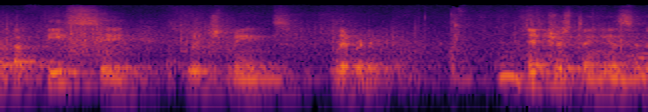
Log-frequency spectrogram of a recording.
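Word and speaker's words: aphesis: It's very close to pronunciation to another word called liberty, aphesi, A-P-H-E-S-I, aphesi.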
